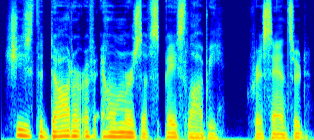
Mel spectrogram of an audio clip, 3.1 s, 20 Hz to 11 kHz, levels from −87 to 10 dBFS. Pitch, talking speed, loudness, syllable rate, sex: 100 Hz, 190 wpm, -19 LUFS, 5.6 syllables/s, male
